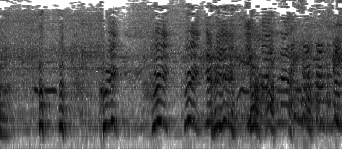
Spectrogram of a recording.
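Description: High-pitched child's laughter: a run of short giggles that come closer together near the end.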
